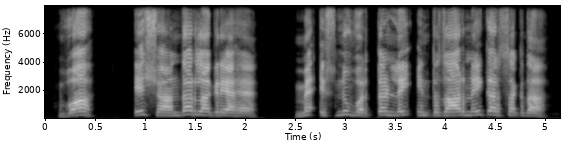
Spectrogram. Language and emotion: Punjabi, surprised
